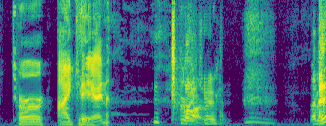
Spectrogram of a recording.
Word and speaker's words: Turrican: No, you gotta roll the R's. Turrican.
